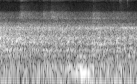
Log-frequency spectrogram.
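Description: Near silence: room tone.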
